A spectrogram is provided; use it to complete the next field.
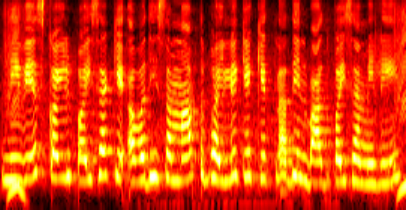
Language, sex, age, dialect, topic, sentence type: Bhojpuri, female, 18-24, Northern, banking, question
